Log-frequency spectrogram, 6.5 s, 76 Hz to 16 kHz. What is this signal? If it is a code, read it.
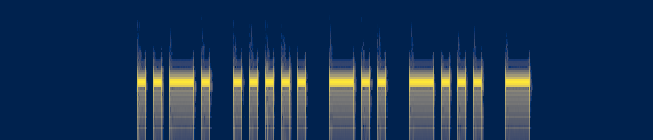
Morse code, heard as a keyed tone, about 15 wpm, 700 Hz. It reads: F5DBT
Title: DXCC-100 Call Signs - 5 Characters - 15wpm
